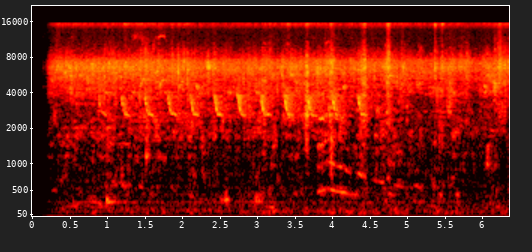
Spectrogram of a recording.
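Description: Faint bird calls: a run of about ten short, falling chirps, about three a second, with a few lower clucking calls among them.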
